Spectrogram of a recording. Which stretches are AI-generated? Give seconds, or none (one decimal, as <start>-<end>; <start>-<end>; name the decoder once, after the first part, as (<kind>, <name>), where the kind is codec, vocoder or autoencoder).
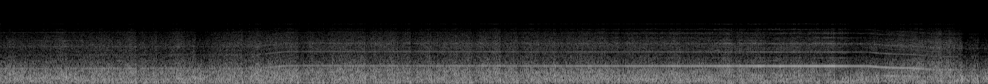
7.0-7.8 (codec, DAC)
